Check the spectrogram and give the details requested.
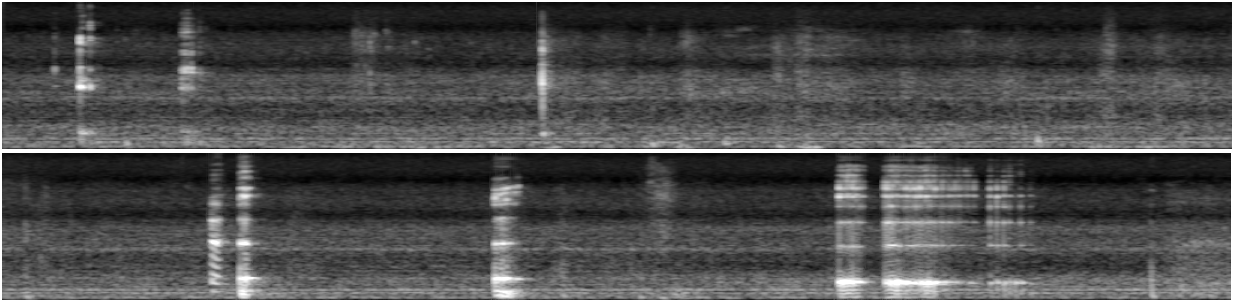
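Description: Three or four short, low, throaty bursts over a quiet room hum. Burping.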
